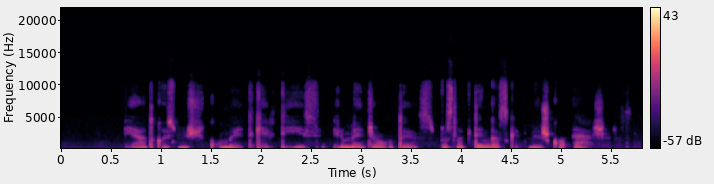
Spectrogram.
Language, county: Lithuanian, Klaipėda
